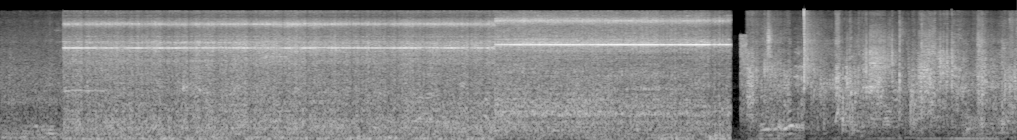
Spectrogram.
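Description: Aircraft turbine engine running on the ground: a loud steady rumble with a high, even whine. The whine steps up in pitch about five seconds in. The sound cuts off abruptly at about seven seconds and gives way to voices murmuring in a room.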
